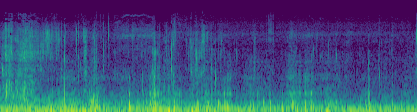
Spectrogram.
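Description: A hooked bass splashing at the water's surface beside a boat as it is landed by hand: irregular short splashes and handling knocks over a steady low wind rumble on the microphone.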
